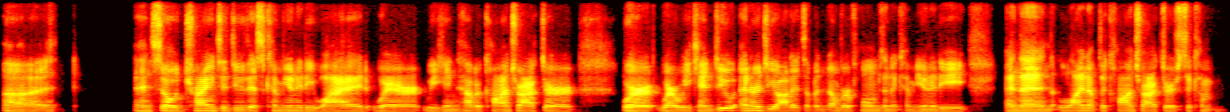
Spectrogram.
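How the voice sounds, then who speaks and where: A middle-aged man, a college energy director, explaining at a measured pace with frequent pauses and fillers. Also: mid-range voice, level tone, fairly bright tone. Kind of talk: explaining in an interview.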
